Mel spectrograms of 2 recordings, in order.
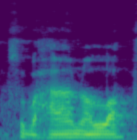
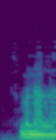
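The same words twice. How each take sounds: First: It is said slowly and clearly. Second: It is said fast and rushed.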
